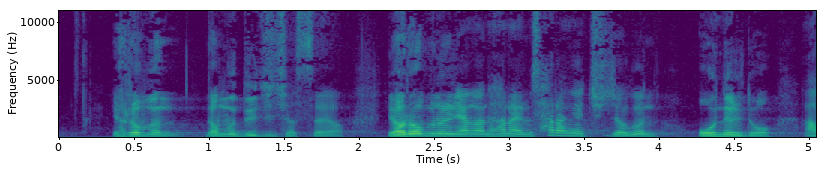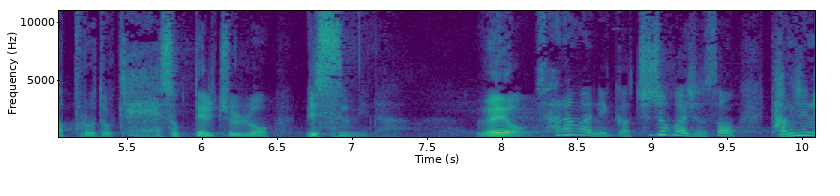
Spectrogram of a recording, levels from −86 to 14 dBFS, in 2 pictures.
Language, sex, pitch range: Korean, male, 145-230 Hz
